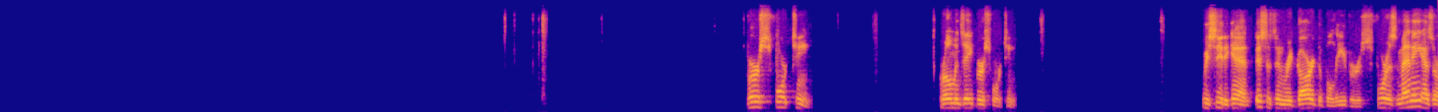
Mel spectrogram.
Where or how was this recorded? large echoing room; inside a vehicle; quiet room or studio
large echoing room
